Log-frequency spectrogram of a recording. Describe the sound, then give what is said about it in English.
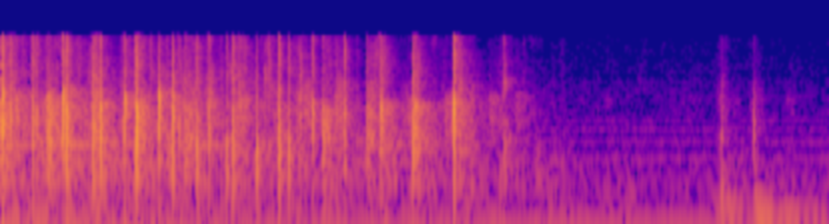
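Applause at a town council meeting welcoming a new police officer to Stanton. Many sharp claps from a modest number of hands ring out, then thin and fade away, followed by a couple of soft low knocks. “Anyway, let's give him a big hand. Welcome to Stanton.”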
